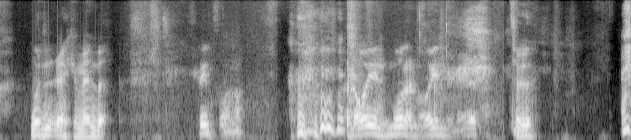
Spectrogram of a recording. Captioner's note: laughter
